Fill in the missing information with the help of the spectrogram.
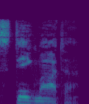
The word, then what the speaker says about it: stigmata: That's, you actually pronounce it stigmata in the Greek.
